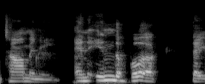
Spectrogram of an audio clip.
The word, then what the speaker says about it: Tomine: We're going to start off with Adrian Tomine's "The Loneliness of the Long Distance Cartoonist," which I just read on Andy's recommendation because he knows Adrian Tomine.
